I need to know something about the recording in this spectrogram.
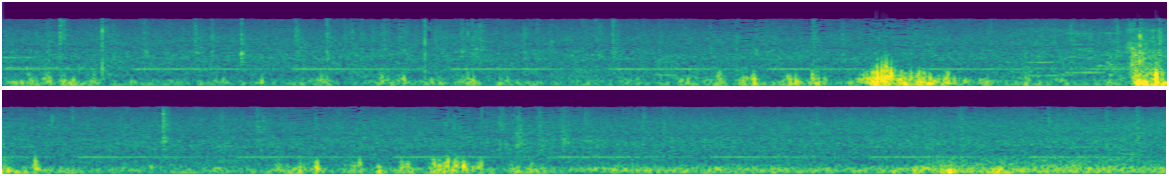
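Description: Wind buffeting the microphone in a low, uneven rumble, with two sharp knocks a second apart midway through and a faint beeping tone repeating throughout.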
